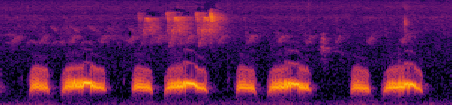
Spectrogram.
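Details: Fast 'thúc gù' cooing by newly wild-caught spotted doves in Vietnam. Four clean pairs of soft low notes, a brief coo then a fuller longer one, spaced evenly in a quiet setting.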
